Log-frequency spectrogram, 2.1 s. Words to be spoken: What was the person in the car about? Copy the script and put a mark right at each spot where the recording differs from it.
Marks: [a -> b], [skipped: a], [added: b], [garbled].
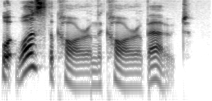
What was the [person -> car] in the car about?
